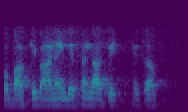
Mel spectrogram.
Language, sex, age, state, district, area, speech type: Sindhi, male, 18-30, Maharashtra, Thane, urban, conversation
